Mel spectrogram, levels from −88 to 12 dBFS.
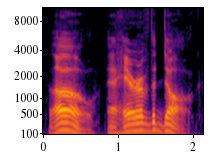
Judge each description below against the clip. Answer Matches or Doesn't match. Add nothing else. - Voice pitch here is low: Matches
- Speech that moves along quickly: Doesn't match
